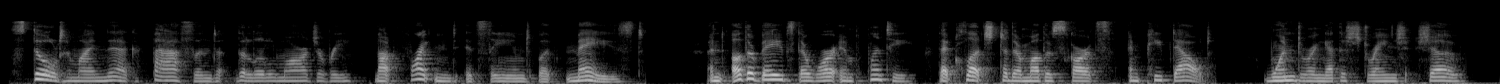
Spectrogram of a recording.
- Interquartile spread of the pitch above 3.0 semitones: No, narrow, 2.5 semitones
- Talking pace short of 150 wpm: Yes, average, 140 wpm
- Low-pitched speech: No, medium, 160 Hz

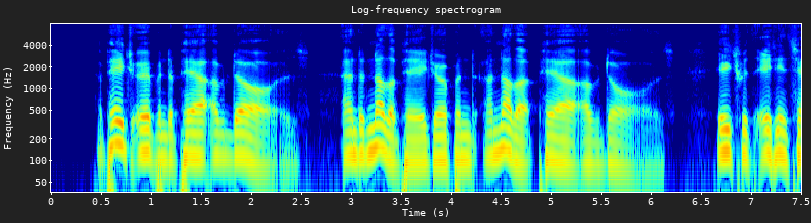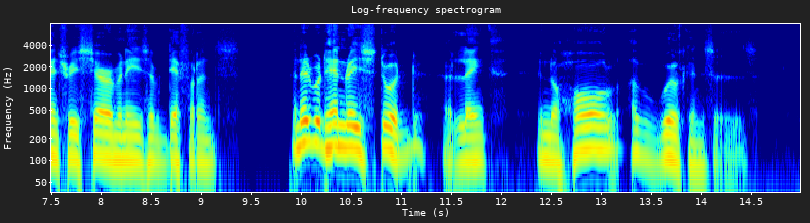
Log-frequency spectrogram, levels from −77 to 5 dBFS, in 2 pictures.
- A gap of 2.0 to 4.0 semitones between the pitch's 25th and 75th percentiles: No, average, 4.4 semitones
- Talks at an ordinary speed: No, slow, 130 wpm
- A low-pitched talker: Yes, low, 115 Hz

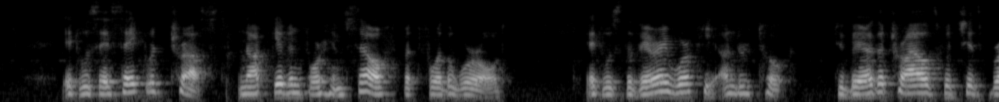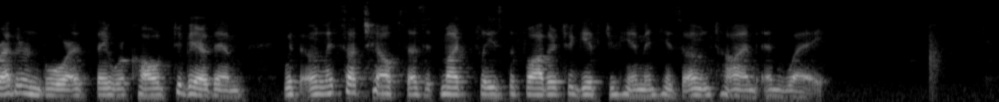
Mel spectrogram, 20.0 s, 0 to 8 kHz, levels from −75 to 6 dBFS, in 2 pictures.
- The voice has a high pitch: No, medium, 155 Hz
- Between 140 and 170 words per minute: Yes, average, 160 wpm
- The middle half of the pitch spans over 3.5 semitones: No, average, 3.0 semitones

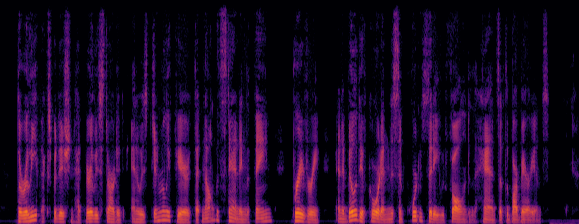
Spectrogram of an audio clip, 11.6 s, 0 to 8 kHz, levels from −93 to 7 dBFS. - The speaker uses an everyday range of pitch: No, wide, 6.0 semitones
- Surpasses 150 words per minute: Yes, average, 160 wpm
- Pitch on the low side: Yes, low, 105 Hz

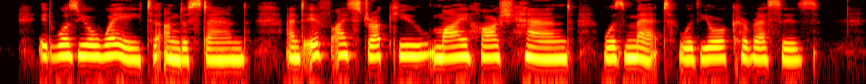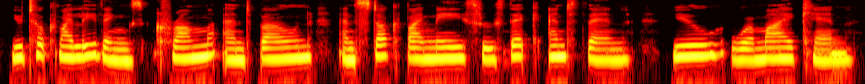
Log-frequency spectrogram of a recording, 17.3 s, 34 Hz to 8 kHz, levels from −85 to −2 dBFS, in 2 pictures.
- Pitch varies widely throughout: No, average, 3.1 semitones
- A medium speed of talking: No, slow, 130 wpm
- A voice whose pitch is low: No, medium, 185 Hz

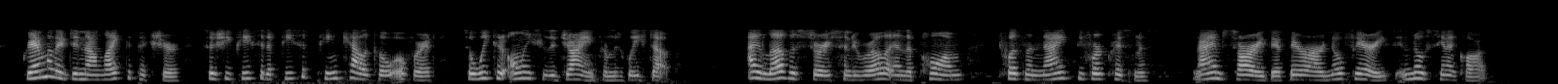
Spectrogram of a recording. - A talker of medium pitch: No, high, 240 Hz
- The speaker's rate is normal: No, fast, 210 wpm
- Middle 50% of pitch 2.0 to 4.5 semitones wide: Yes, average, 4.2 semitones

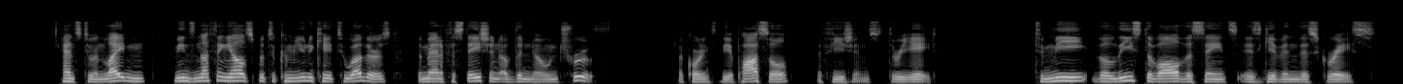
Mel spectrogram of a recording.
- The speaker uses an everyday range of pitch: Yes, average, 4.5 semitones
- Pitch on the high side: No, low, 135 Hz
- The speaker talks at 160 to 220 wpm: No, average, 150 wpm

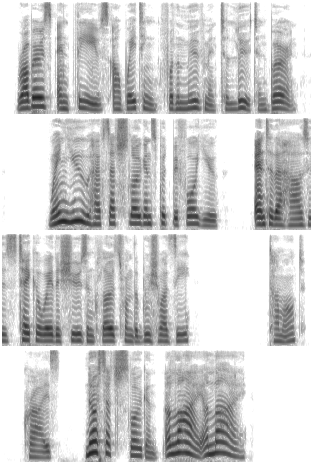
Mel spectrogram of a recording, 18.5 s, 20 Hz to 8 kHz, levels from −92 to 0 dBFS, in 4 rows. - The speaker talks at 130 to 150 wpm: Yes, slow, 135 wpm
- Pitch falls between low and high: Yes, medium, 175 Hz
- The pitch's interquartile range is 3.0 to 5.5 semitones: Yes, average, 3.9 semitones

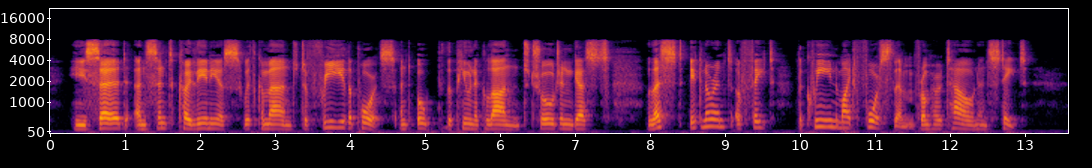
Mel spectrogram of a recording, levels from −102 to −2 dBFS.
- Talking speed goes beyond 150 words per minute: No, average, 145 wpm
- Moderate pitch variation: Yes, average, 4.5 semitones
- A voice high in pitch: No, medium, 155 Hz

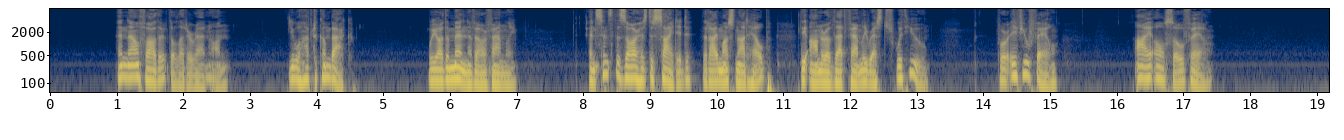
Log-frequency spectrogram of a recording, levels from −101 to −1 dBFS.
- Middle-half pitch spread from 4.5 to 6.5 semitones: Yes, average, 5.2 semitones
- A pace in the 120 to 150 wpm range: Yes, average, 145 wpm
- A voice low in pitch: Yes, low, 105 Hz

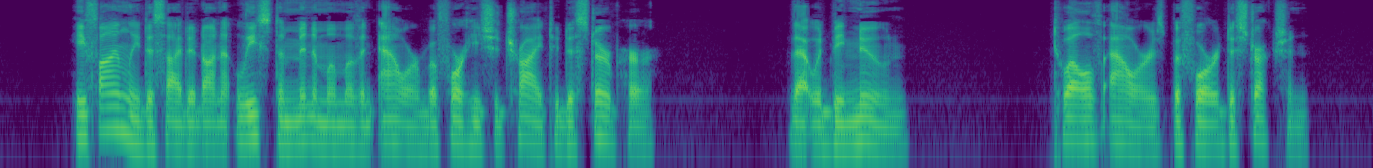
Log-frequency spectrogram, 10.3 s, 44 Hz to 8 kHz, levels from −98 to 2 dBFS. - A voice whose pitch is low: Yes, very low, 90 Hz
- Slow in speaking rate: No, average, 150 wpm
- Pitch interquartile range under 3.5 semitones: Yes, average, 3.1 semitones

